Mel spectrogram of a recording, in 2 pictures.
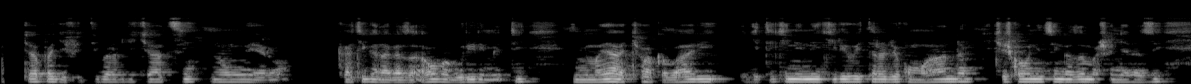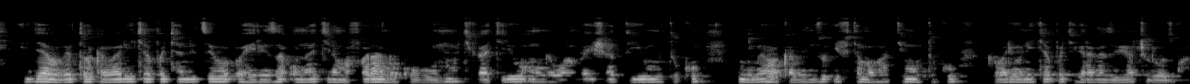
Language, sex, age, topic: Kinyarwanda, male, 18-24, government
